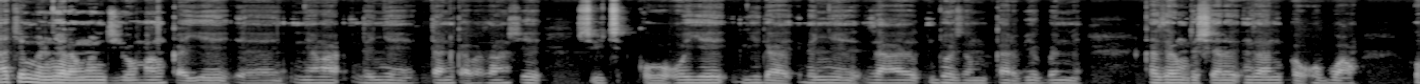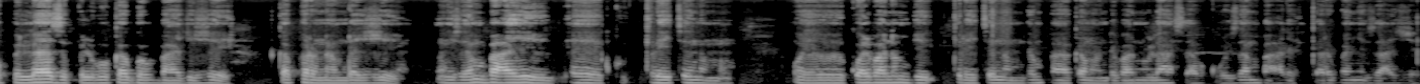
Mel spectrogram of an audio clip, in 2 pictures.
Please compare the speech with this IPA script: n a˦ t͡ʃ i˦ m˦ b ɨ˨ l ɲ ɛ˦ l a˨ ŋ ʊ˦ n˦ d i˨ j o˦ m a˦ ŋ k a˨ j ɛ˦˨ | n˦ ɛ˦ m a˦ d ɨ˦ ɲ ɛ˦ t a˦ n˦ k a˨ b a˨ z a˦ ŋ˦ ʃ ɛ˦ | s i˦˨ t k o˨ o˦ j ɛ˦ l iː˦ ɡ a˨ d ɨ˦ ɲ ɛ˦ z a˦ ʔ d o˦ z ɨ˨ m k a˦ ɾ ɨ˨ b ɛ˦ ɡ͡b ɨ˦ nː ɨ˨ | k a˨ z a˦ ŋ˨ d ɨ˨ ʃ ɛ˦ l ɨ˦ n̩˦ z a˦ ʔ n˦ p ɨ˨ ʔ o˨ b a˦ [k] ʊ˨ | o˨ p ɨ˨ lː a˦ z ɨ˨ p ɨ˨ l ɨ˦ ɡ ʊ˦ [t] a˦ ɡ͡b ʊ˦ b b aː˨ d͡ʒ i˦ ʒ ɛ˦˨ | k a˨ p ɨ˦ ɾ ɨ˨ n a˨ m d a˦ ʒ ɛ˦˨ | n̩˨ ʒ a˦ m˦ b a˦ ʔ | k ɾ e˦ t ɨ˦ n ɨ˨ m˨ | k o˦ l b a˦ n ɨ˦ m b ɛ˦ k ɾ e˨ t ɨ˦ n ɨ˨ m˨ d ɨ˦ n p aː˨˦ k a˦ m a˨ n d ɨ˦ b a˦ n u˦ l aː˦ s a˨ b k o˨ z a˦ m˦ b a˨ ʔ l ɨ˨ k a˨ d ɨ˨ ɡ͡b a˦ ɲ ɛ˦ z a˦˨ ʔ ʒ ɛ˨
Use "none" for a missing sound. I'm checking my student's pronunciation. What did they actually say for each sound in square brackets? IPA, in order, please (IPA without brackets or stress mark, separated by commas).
ʔ, k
